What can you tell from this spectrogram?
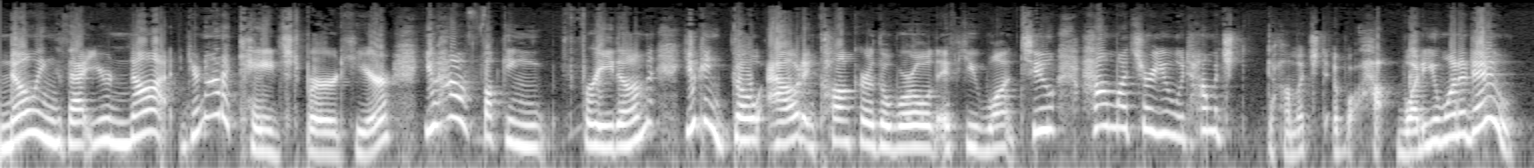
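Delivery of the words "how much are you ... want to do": pitched-up stuttering, tripping over repeated words with restarts. Giving a motivational talk to listeners, stuttering. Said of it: "I'm stuttering and stuff".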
